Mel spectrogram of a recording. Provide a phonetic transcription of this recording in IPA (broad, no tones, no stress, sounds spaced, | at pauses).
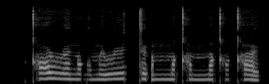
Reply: qʰ ə˞ ɹ ə n ɔ ɡ ɔ m ɘ ɹ ø tː ɘ ʔ ə mː ɘ qʰ ə mː ɛ qʰ a qʰ ɘ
